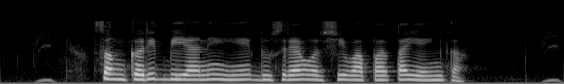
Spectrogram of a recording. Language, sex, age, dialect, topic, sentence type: Marathi, female, 25-30, Varhadi, agriculture, question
